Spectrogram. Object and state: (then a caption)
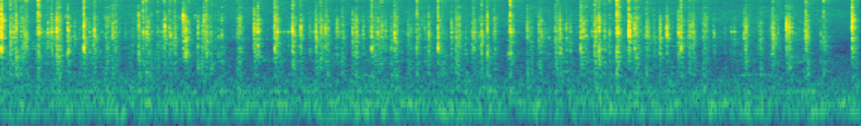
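Plastic computer keyboard being typed on. Fingertips with long nails type steadily on a black plastic computer keyboard with hollow keys. The result is a dense, continuous run of quick, bright clicks and clacks over a soft, low hum, each tap dying out almost instantly.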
